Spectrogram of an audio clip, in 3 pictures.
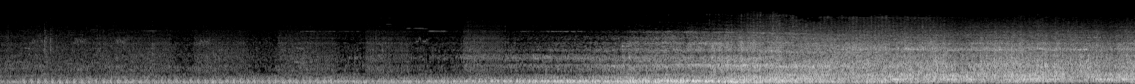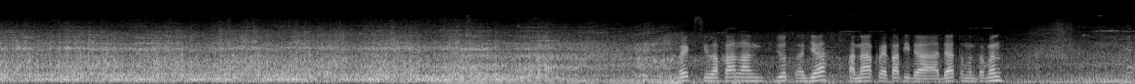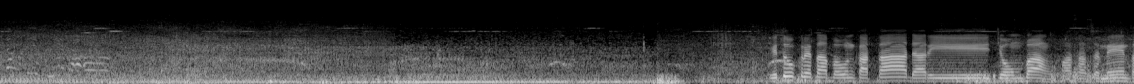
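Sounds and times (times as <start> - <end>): locomotive engine rumble: 0.0 - 34.0
train wheels clattering on rails: 4.5 - 18.2.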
